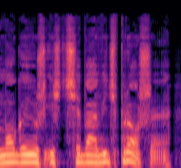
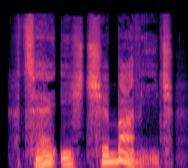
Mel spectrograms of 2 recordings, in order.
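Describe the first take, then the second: First: Higher, pleading "mogę już iść się bawić"; pleading child. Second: Put-on slow, whining "Chcę iść się bawić" like a sulky child; whiny tearful tone. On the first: Boy begging Jessica to let him go play, pleading. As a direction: beg like a child who wants out. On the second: Boy dodging Jessica's questions, slow tearful whine. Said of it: "powiedział nagle płaczliwym tonem". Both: A narrator's reading.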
